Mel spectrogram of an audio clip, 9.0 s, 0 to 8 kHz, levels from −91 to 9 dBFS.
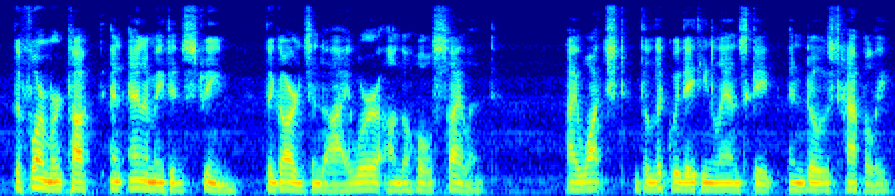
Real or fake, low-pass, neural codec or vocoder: real; 7.2 kHz; none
